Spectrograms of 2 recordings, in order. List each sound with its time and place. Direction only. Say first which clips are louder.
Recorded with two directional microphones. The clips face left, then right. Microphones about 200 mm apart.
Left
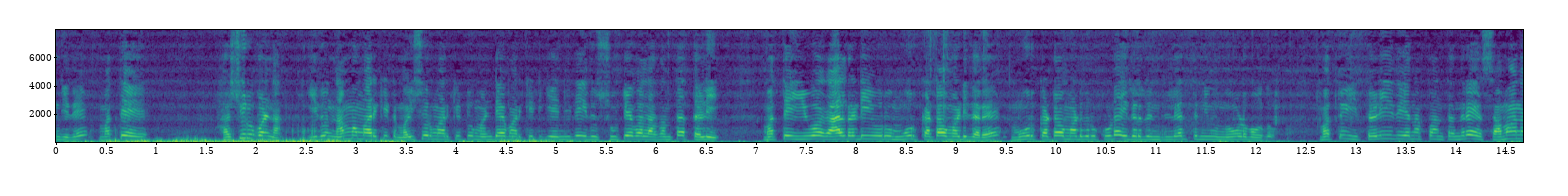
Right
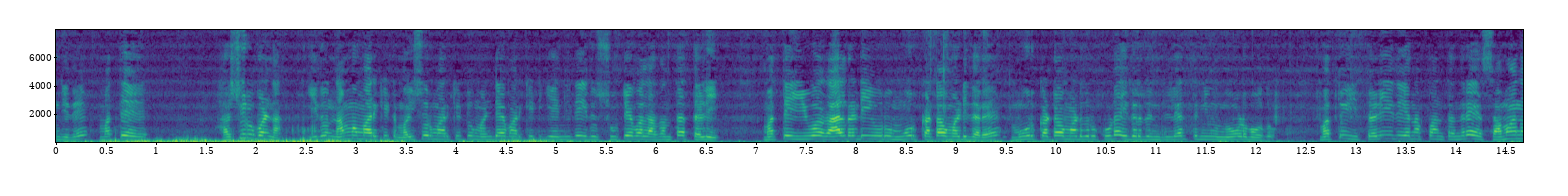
0.0 s speech: left 3 dB; 15° left (ahead or behind)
